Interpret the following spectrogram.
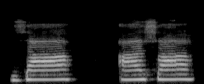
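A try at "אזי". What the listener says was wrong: Okay, it has a yud on the end, so that's going to change it. So it's not azah. You have to, the yud has a Y sound. And when you have that vowel, remember it's I.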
